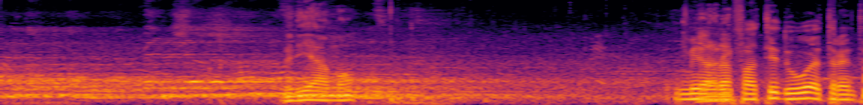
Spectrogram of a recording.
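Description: A large crowd murmurs in a stadium.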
